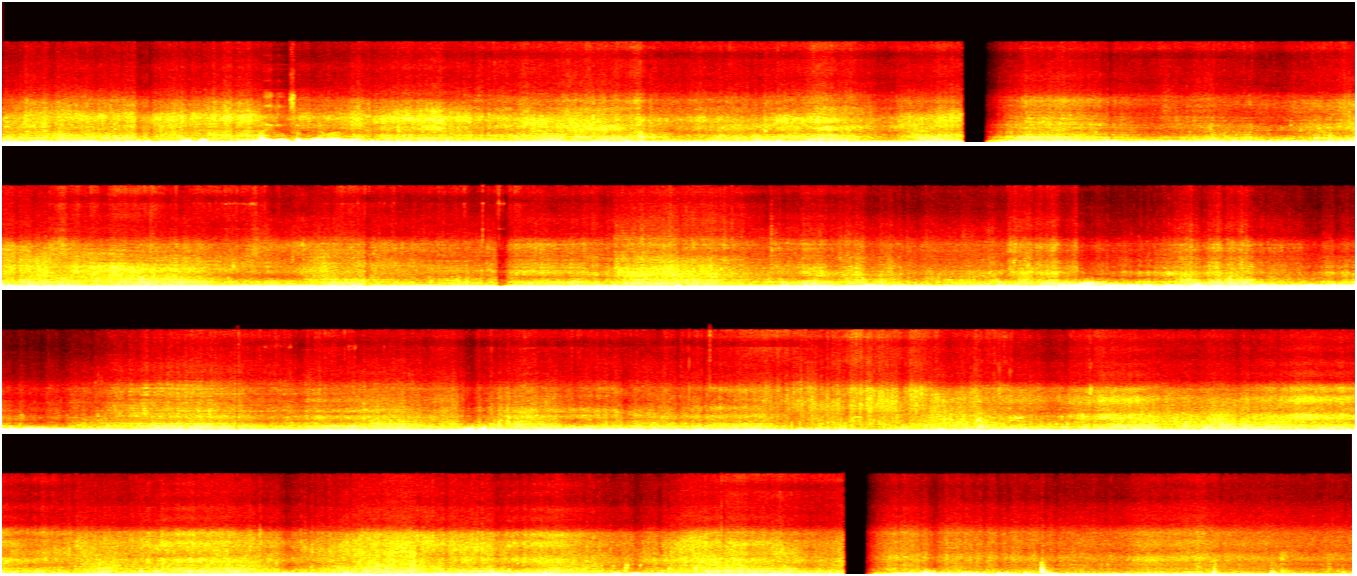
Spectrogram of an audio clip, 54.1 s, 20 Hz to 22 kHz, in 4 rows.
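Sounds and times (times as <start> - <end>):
small waves breaking on beach: 0.0 - 54.0
wind buffeting microphone: 0.0 - 54.0.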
